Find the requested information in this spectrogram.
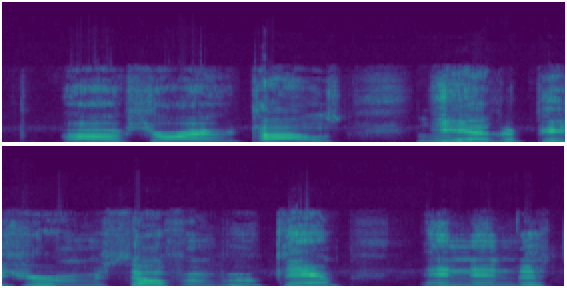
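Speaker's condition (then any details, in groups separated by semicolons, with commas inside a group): Lou Gehrig's disease (ALS)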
